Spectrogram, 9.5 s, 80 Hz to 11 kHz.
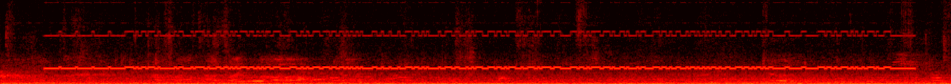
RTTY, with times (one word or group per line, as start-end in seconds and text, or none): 1.7-2.4 BEUR
2.6-3.2 SMNA
3.4-4.0 RXPQ
4.2-4.9 XACZ
5.0-5.7 ZAEM
5.9-6.5 EHGB
6.7-7.4 WDSW
7.5-8.2 DVVV
8.3-9.0 AFHM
